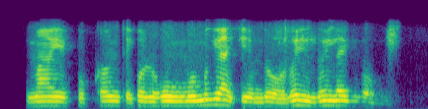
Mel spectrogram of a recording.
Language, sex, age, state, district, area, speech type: Manipuri, male, 45-60, Manipur, Imphal East, rural, conversation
